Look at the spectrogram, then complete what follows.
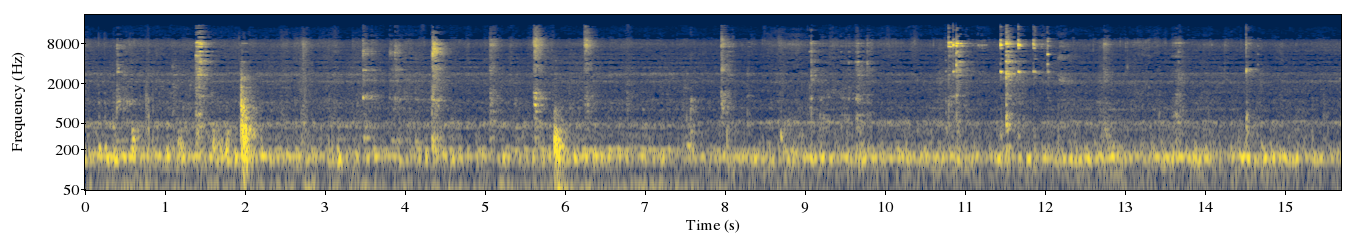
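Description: Forks and cutlery clinking against china plates and drinking glasses in scattered light clicks, with a cluster of louder clinks about eleven seconds in, over a low steady hum.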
